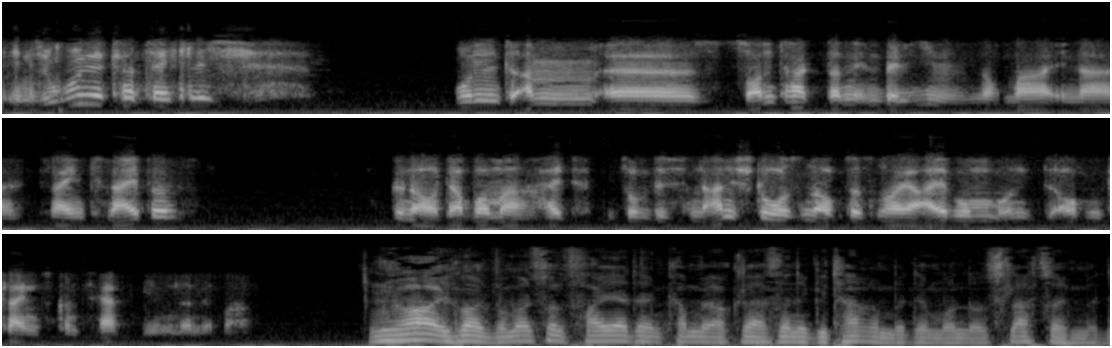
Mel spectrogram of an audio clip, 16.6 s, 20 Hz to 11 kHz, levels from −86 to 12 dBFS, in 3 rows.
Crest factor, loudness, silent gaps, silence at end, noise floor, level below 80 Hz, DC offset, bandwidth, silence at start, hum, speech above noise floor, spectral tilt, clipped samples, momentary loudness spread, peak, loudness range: 18 dB; -27 LUFS; none; 0 s; -57 dBFS; -58 dBFS; under 0.1%; 8 kHz; 0 s; none; 30 dB; -5.5 dB/octave; under 0.1%; 12 LU; -8 dBFS; 4 LU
